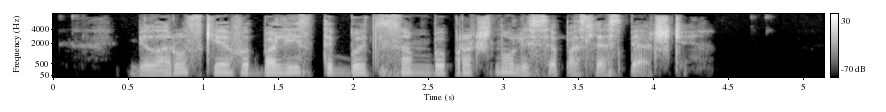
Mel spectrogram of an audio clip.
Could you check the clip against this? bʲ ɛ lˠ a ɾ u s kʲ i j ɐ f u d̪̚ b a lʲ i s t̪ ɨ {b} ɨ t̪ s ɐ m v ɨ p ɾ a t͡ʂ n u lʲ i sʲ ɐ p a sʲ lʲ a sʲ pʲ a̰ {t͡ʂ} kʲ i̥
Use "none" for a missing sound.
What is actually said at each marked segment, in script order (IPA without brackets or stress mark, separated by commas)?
b, t͡ʂ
